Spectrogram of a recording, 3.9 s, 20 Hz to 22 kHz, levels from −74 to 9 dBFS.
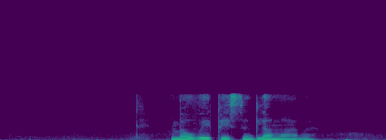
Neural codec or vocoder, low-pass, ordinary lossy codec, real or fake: codec, 16 kHz, 1 kbps, X-Codec, HuBERT features, trained on balanced general audio; 7.2 kHz; MP3, 64 kbps; fake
